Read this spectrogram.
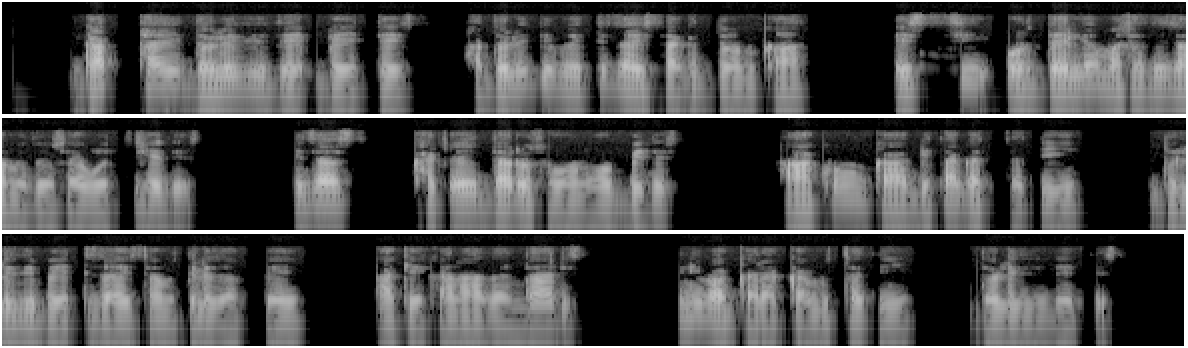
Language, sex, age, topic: Gamo, male, 25-35, agriculture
